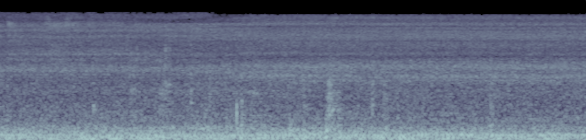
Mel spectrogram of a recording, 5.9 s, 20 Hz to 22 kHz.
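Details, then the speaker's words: Lokithor JA301 jump starter/inflator (20,000 mAh), opened up for repair: faint steady hiss under low hum as air leaks from the side/back of the cracked pressure sensor housing after top cracks were sealed; owner suspects more cracks underneath. "I fixed the cracks on the top now it looks like it's leaking off the side again oh oh I was leaking in the back here"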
